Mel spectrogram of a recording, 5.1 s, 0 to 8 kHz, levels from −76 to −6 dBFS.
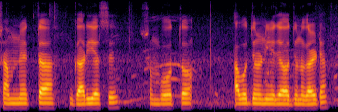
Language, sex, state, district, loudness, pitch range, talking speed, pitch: Bengali, male, Tripura, South Tripura, -19 LUFS, 115-125 Hz, 120 wpm, 120 Hz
